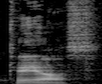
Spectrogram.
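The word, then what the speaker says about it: KAOS: in a room called chaos but with a k with a k you're with a c-h-a-o-s this is the k-a that's true that is true pronounced the same way right right right you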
